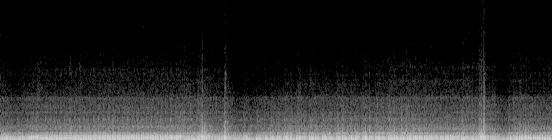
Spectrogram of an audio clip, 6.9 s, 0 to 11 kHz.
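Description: Ducati Panigale V2's 955 cc L-twin running at low speed through an open aftermarket Mivv exhaust with its catalytic converters removed. A steady throttle note eases off for a few seconds, broken by a few sharp clicks, then picks up again near the end.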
